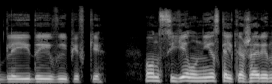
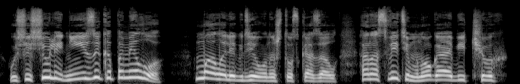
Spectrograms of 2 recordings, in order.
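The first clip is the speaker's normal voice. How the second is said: high, loud, dismissive chatter; scoffing; 7 semitones higher, 5 dB louder than usual. A narrator's reading. Small blonde blames the sergeant's mouth, scoffing. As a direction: jeer at his careless tongue. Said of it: "усмехнулась Безос".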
